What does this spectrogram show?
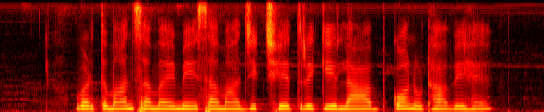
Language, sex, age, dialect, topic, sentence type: Magahi, male, 18-24, Northeastern/Surjapuri, banking, question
